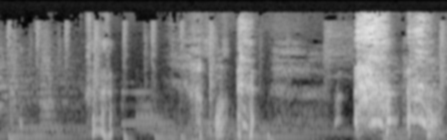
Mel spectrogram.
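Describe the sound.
Several rough coughs and throat-clearing bursts from a person with the flu, fairly loud, punctuated between stretches of a voice, with a harsher, noisier cough cluster near the end.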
